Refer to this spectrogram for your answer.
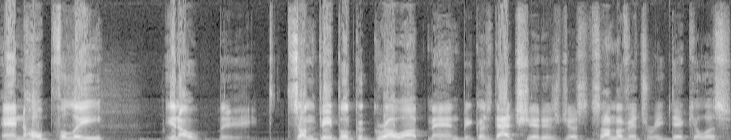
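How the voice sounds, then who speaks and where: In a New York accent, the voice has a bright, sharp tone at a moderate pace. The recording is very clean, with a silent background. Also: man. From Staten Island, New York. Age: 40s. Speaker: YouTube content creator. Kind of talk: casual interview chat.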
